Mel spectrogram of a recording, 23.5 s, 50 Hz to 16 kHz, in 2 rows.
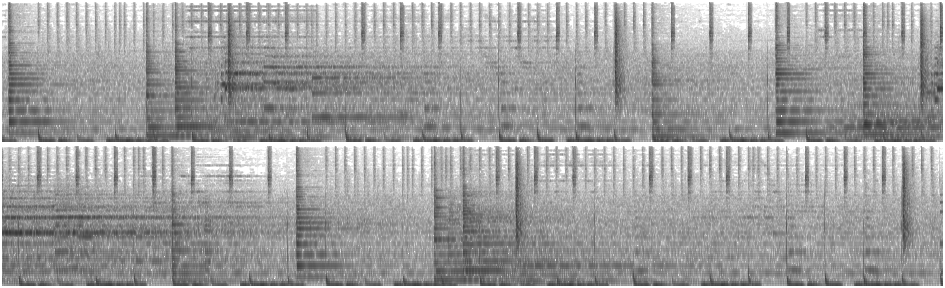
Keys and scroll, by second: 1.2 i, 2.0 v, 11.1 a, 14.6 Left, 18.2 Right, 20.3 v.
